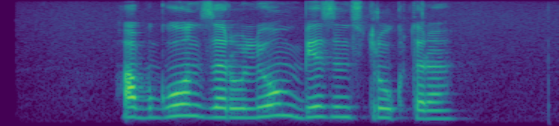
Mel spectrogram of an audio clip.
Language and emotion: Russian, neutral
